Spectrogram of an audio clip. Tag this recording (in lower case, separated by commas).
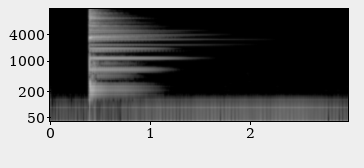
bell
